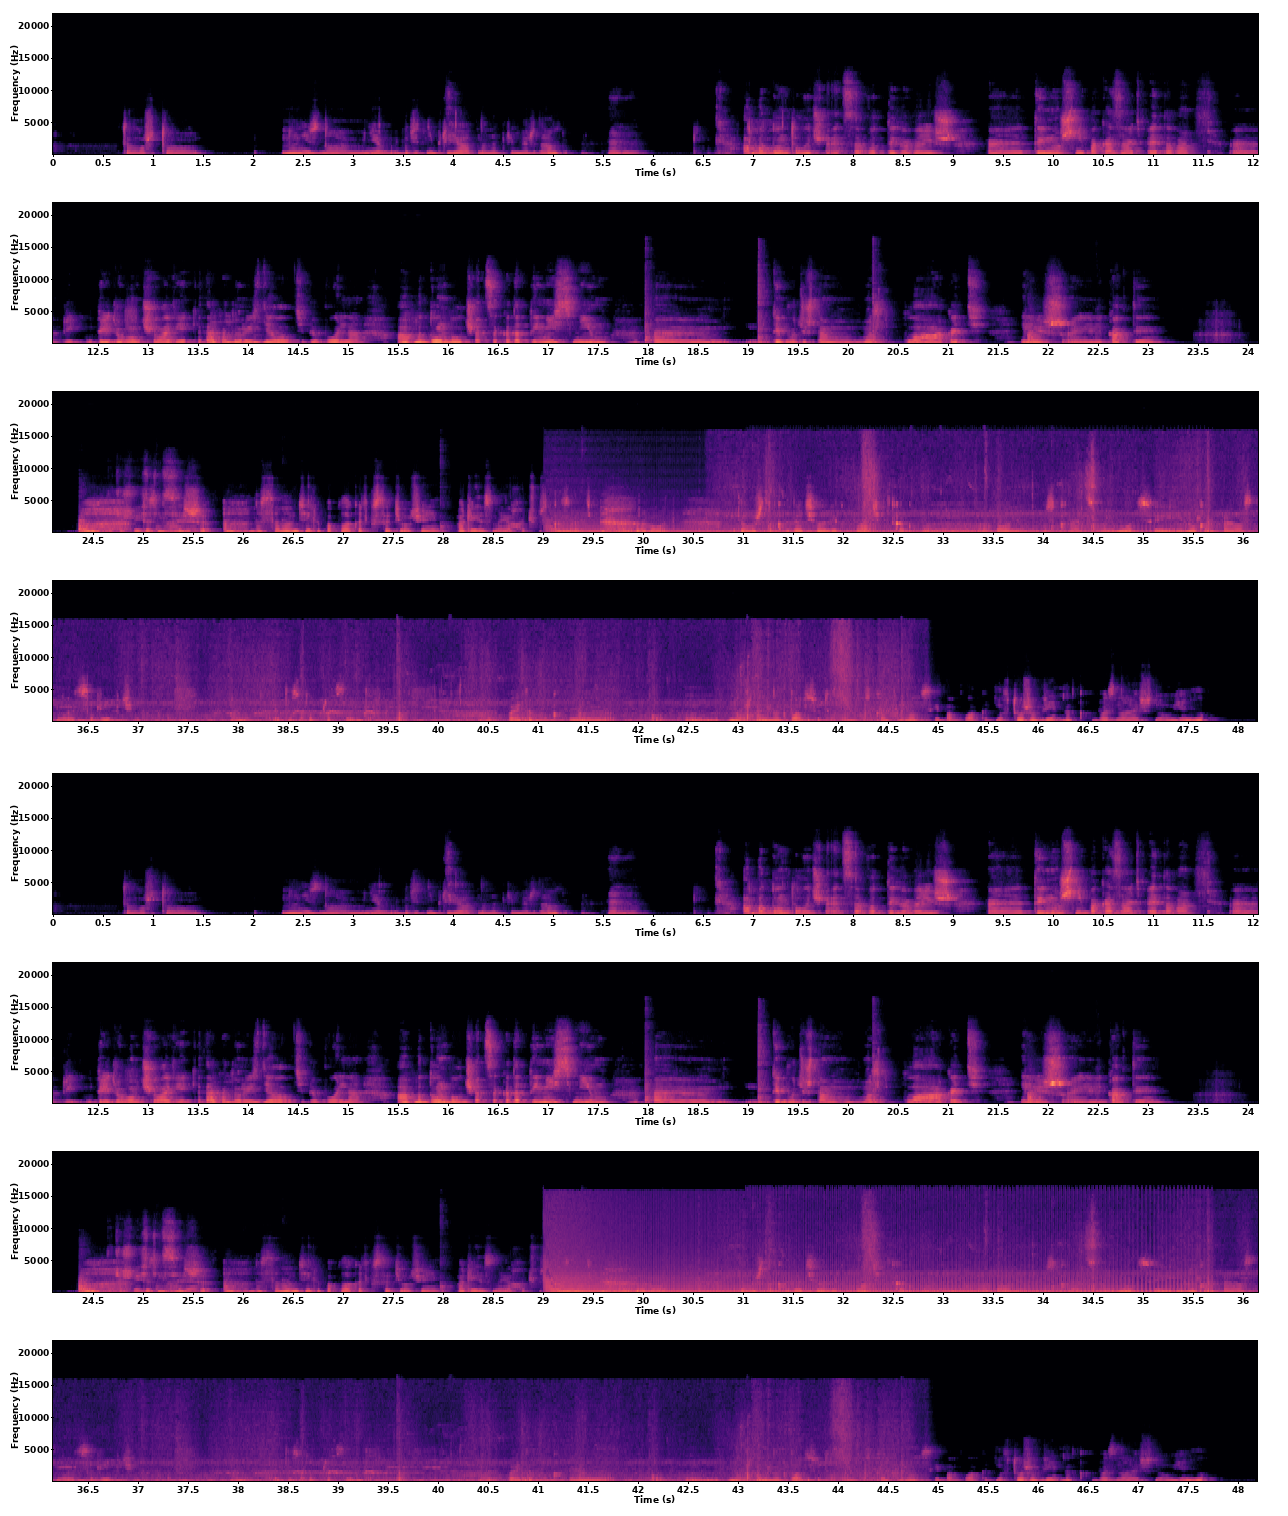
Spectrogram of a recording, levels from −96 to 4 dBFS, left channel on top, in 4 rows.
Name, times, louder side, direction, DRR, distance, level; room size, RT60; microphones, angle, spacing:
voice 1, 0.7-1.5 2.3-5.2 7.0-7.3 12.8-12.9 13.6-14.3 15.5-16.1 23.6-23.8 24.4-37.0 37.4-37.6 37.9-39.4 39.7-41.8 42.5-47.7, left 2 dB, 30° left, 0.5 m, -38 dB
voice 2, 5.6-5.9 6.6-16.1 16.6-21.3 21.6-23.1 24.7-25.5 41.3-41.5, equal, 55° right, 2.8 m, -36 dB
sound 1, 17.5-19.6 20.2-20.8 21.7-22.8 23.7-23.8 24.2-25.3 25.8-26.5 28.0-28.3 29.4-29.6 30.2-30.3 30.7-30.8 31.1-31.3 31.6-31.7 32.1-32.2 32.6-32.7 33.1-33.2 34.1-34.2, equal, 5° right, 3.8 m, -46 dB
sound 2, 29.0-35.7, right 4 dB, 40° right, 0.3 m, -37 dB
sound 3, 30.6-44.9, left 1 dB, 10° left, 1.0 m, -40 dB
8.5 x 4.8 x 5.2 m
head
